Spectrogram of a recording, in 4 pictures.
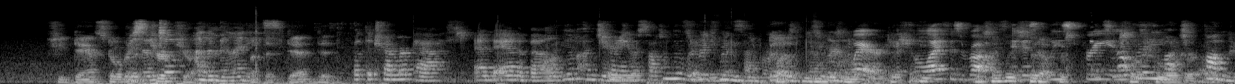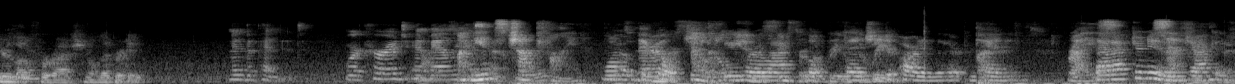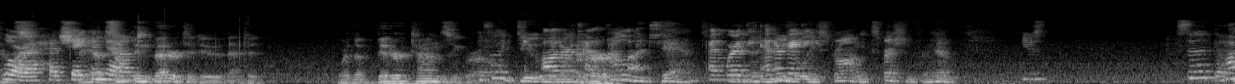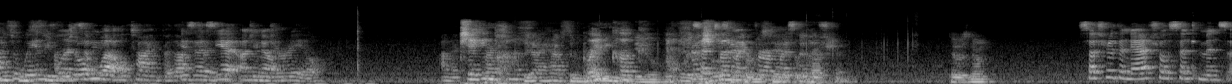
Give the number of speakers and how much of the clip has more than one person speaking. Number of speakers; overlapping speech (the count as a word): seven, about 59%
